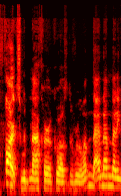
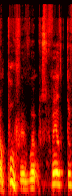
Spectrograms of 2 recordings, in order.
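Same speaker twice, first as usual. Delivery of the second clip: normal talking voice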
